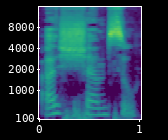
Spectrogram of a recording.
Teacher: الف کو ہم نے ڈائریکٹ شین سے ملایا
